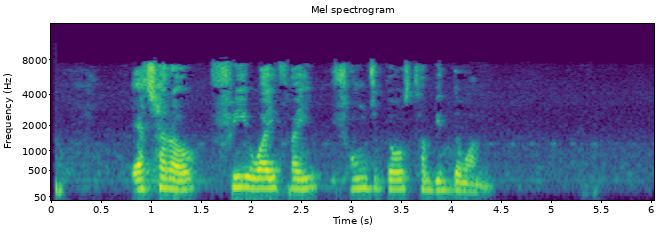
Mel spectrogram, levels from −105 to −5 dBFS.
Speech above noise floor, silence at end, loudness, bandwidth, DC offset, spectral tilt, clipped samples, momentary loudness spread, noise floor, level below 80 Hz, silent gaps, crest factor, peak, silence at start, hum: 42 dB; 1.65 s; -19 LUFS; 8.2 kHz; under 0.1%; -4.5 dB/octave; under 0.1%; 13 LU; -61 dBFS; -58 dBFS; none; 20 dB; -2 dBFS; 0.05 s; none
